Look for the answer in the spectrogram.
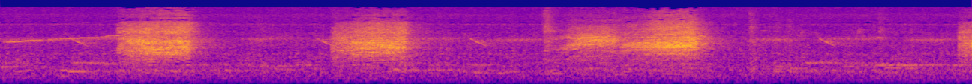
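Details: Asian barred owlet (Glaucidium cuculoides) giving four harsh, hissing rasps, each about half a second long, at uneven intervals. Thin, high whistles from another bird sound faintly behind.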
